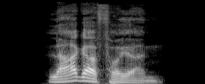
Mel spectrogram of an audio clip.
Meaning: dative plural of Lagerfeuer
- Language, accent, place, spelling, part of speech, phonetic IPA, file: German, Germany, Berlin, Lagerfeuern, noun, [ˈlaːɡɐˌfɔɪ̯ɐn], De-Lagerfeuern.ogg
